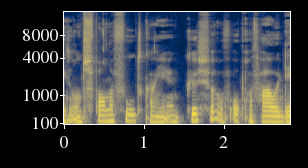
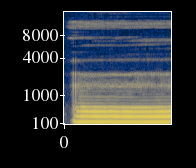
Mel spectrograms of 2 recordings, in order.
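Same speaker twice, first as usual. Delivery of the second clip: long, steady eu on one note; sustained eu sound. Shown as a demonstration. Yoga teacher demonstrates the exhale sound, long sustained eu. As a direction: hold the vowel through the whole out-breath. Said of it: "uitadem rol je terug".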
